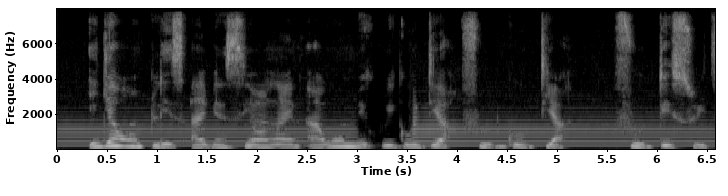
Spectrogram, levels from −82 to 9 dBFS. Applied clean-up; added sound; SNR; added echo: none; Trumpet; 15 dB; none.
